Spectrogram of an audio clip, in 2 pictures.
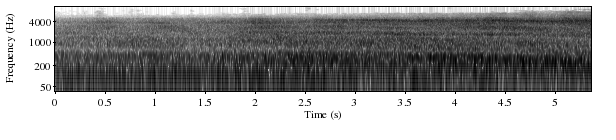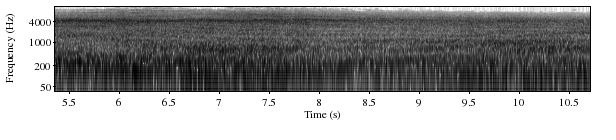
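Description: Ryanair Boeing 737 on final approach passing low overhead: its jet engine noise builds, is loudest as it passes over about five to seven seconds in, with tones sliding down in pitch, then eases a little as it moves away toward the runway.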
